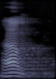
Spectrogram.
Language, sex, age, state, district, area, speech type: Tamil, male, 45-60, Tamil Nadu, Krishnagiri, rural, read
